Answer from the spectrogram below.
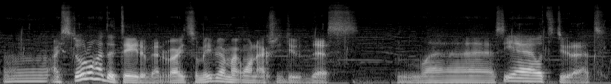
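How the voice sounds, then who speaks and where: A man's voice: low-pitched, big pitch swings, normal speed, creaky. A man streaming a video game, chatting casually and rambling through his choices with playful asides. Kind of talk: casual gameplay commentary. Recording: background game music.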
